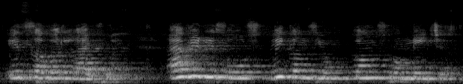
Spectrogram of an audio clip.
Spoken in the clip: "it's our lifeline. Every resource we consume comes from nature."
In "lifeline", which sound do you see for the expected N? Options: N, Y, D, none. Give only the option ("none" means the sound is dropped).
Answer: none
